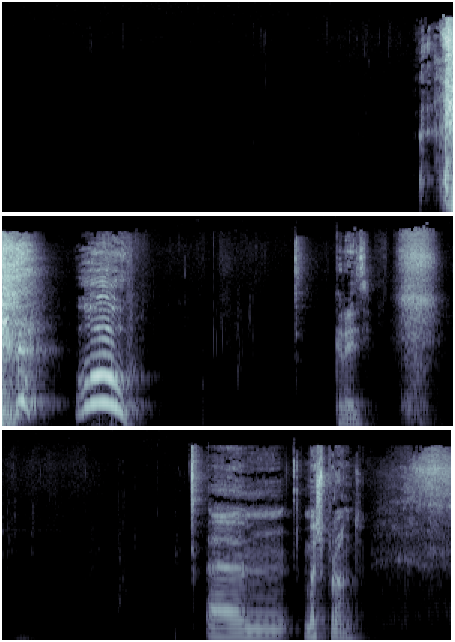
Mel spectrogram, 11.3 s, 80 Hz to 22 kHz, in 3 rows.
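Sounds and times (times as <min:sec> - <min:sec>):
sneeze: 0:03.5 - 0:04.8
speech: 0:03.7 - 0:04.9, 0:06.6 - 0:07.4, 0:09.2 - 0:10.6.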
